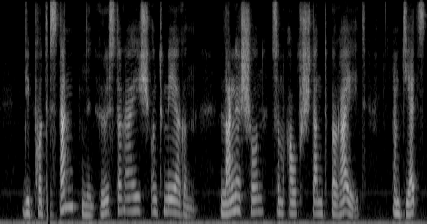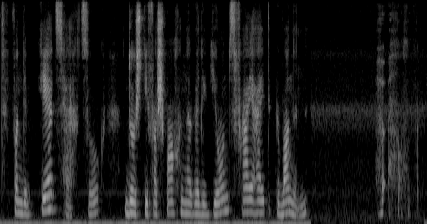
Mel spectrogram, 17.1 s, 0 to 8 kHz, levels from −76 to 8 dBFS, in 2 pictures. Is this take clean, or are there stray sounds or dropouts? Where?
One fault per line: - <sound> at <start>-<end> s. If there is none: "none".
- dropout at 0.9-1.0 s
- laugh at 16.0-16.9 s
